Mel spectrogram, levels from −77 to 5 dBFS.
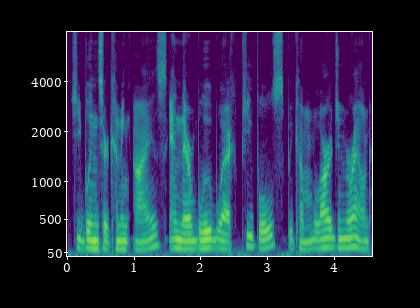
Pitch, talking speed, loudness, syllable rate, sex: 110 Hz, 185 wpm, -15 LUFS, 4.4 syllables/s, male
